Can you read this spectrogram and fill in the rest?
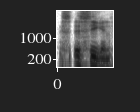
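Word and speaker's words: Essegian: And the Connor Segan, how do you say his name, Jim? Segan. Yep.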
